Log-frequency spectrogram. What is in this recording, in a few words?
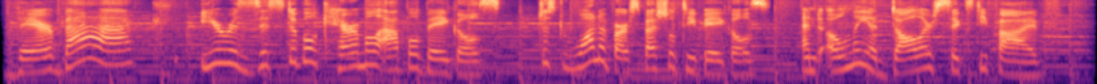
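American English, Commercial; GoLocalise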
